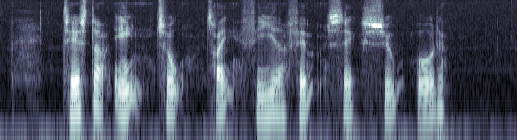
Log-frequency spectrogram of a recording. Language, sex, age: Danish, male, 55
